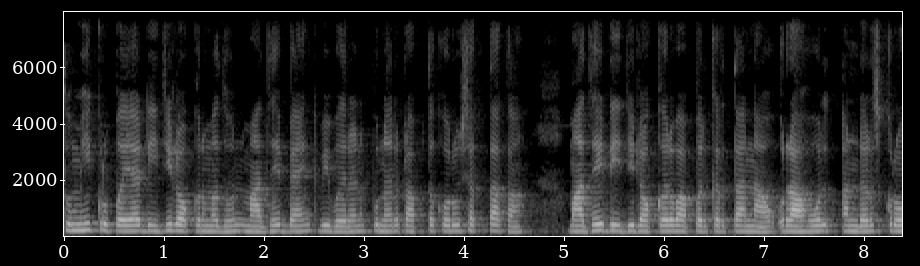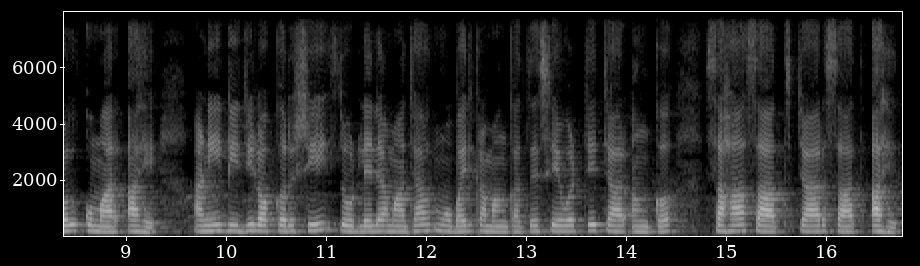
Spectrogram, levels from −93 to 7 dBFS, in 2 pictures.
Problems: background sounds at intervals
